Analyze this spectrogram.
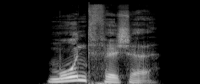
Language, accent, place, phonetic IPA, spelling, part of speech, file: German, Germany, Berlin, [ˈmoːntˌfɪʃə], Mondfische, noun, De-Mondfische.ogg
- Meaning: nominative/accusative/genitive plural of Mondfisch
